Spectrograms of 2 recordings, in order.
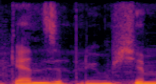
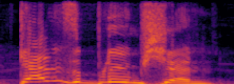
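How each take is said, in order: First: The word is said softly and gently. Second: The word is said harshly and aggressively. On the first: "you can say" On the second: "German only sounds so aggressive if you make it sound aggressive"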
